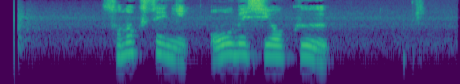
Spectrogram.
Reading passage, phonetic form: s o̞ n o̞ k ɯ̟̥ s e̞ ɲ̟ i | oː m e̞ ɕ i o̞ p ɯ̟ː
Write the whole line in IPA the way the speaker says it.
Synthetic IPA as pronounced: s o̞ n o̞ k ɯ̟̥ s e̞ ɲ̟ i | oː m e̞ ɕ i o̞ k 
